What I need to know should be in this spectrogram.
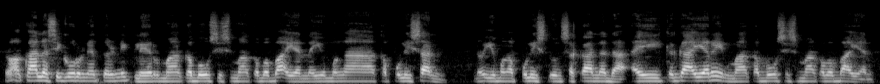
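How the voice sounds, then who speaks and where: A man's voice: a little high, flat delivery, moderate pace. Filipino man hosting political commentary. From Philippines. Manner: switches between read English and Tagalog, repeats "mga kaboses, mga kababayan"; trails off quieter at phrase ends.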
